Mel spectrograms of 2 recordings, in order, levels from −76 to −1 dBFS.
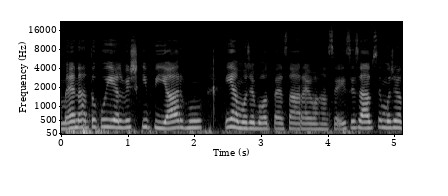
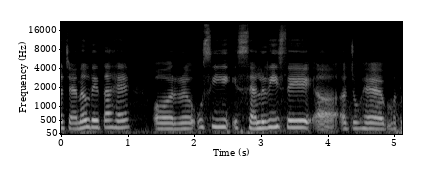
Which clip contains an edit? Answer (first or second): first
